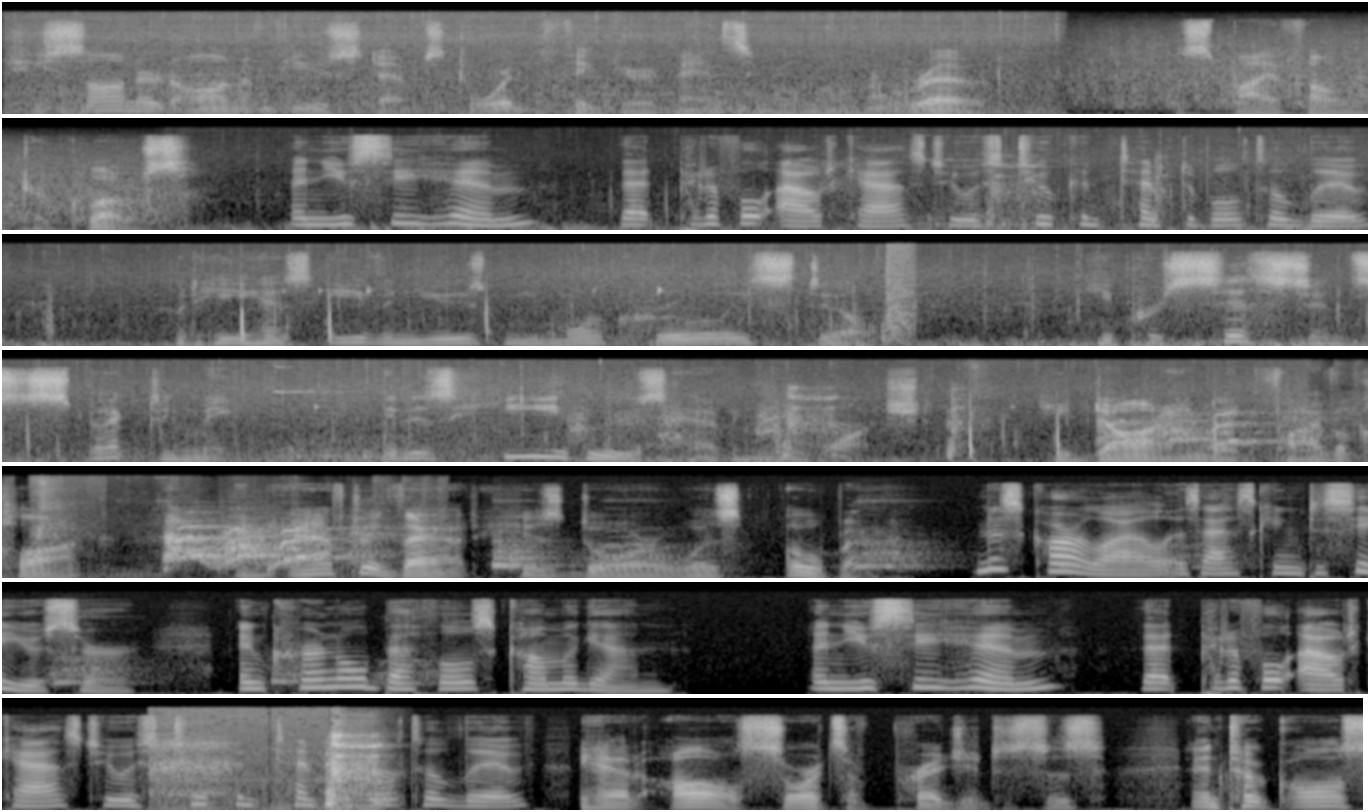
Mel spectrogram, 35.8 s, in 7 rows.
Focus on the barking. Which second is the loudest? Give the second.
21 s.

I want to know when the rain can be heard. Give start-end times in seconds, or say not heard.
0.0-20.3.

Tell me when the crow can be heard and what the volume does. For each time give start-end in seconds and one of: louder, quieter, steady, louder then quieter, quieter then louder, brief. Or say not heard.
not heard.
